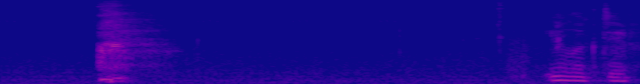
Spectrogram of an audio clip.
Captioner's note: scoffs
